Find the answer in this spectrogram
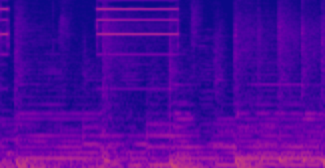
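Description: Garmin Delta XC dog collar giving a brief blip and then one long, high electronic beep of about half a second: the signal that pairing with the handheld has failed. Background music plays under it.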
